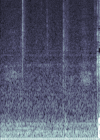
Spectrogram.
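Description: Steady low background hum with a couple of faint soft ticks.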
